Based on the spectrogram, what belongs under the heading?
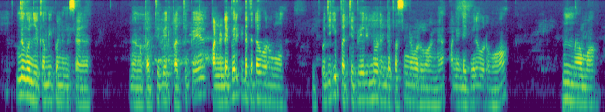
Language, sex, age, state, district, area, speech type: Tamil, male, 30-45, Tamil Nadu, Tiruvarur, urban, spontaneous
